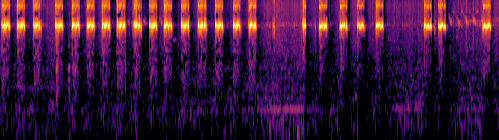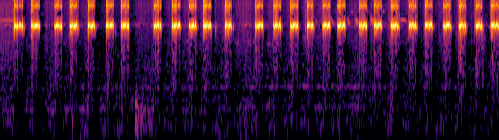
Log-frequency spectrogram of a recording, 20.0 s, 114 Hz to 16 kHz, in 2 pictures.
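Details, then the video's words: At midnight, a cricket chirps steadily, with high, ringing pulses repeated several times a second and a few brief pauses. "SUARA JANGKRIK TENGAH MALAM 10 Menit"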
